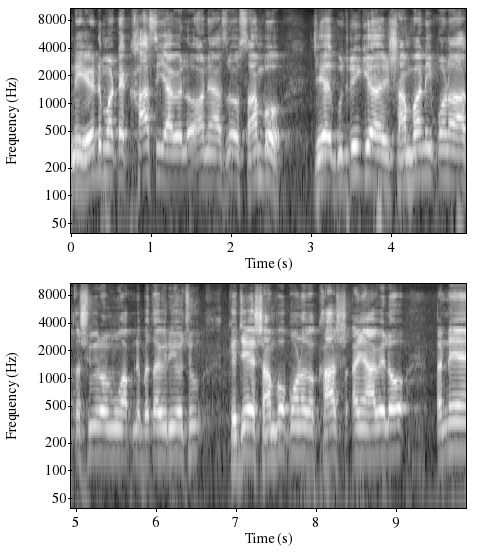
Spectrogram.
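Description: A man's fairly high-pitched voice with monotone, flat intonation. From Gujarat, Saurashtra (Dhrangadhra, raised in Wankaner). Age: 60s. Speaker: wildlife and culture photographer. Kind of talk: interview, life story.

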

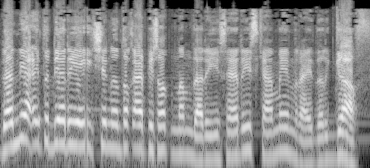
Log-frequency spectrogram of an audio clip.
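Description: A man's voice sounds dry with no echo as faint music plays in the background. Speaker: reaction video creator. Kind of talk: casual review commentary. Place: home room. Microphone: headset.

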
